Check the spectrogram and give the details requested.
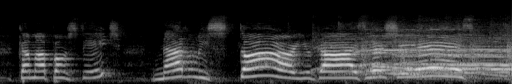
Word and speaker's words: Starr: hippie also like y'all so it's star with two r's so it's actually pronounced natalie star and for those of you i don't know there's some white people in this crowd who cannot roll your tongues i will accept natalie starr which brings me to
